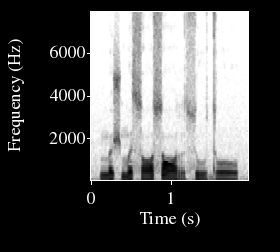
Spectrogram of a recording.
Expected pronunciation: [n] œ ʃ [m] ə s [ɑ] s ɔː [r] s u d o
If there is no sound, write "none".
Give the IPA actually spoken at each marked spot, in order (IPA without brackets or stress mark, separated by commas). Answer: m, m, ɔ, r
